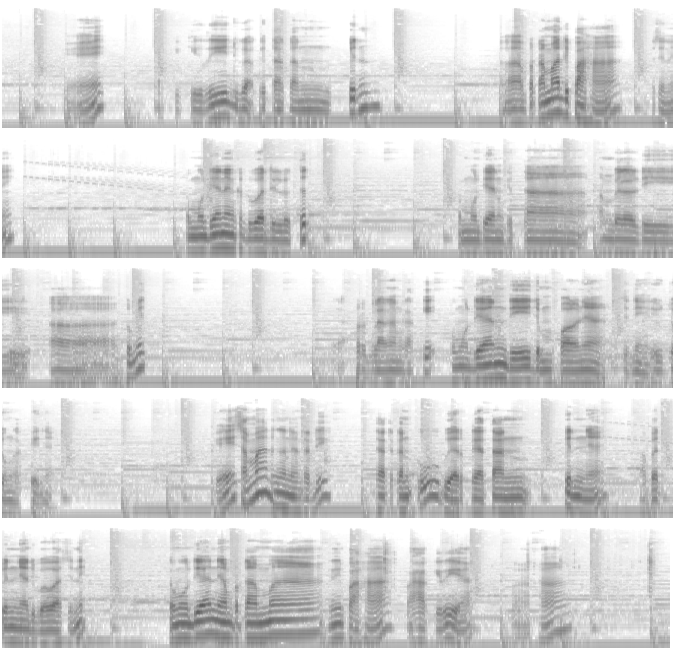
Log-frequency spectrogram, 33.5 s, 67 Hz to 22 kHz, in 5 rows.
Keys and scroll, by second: 1.5 space, 25.6 u, 30.7 Return, 31.4-33.5 typing.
